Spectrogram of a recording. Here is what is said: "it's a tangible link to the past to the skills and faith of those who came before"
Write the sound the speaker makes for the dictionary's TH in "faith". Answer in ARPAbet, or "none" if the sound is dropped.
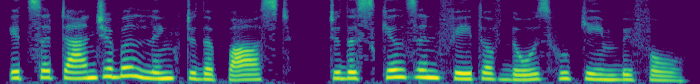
T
